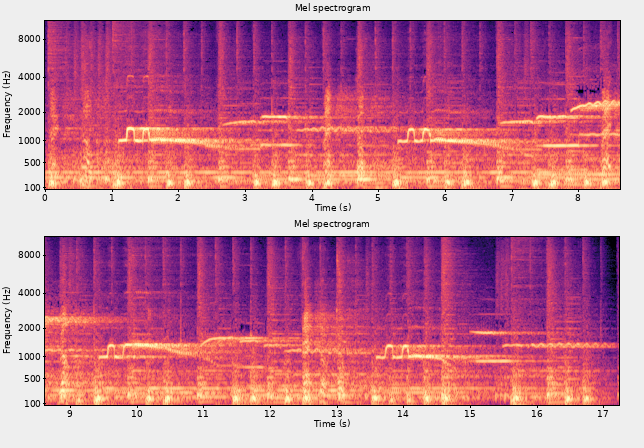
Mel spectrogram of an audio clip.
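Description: The whistled theme music of the western film The Good, the Bad and the Ugly, bright sliding high notes phrased over a steady rhythmic instrumental backing, loud and continuous throughout with no talking.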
